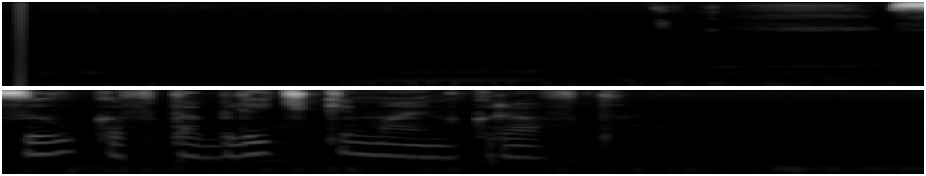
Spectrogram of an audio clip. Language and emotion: Russian, neutral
